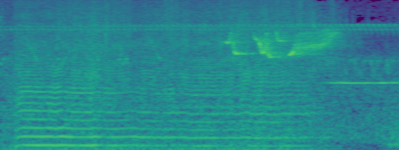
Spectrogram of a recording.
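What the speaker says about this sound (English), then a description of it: "Eastern honeybees. Workers collecting pollen." Eastern honeybee workers buzzing close by while collecting pollen, a steady droning hum with shifting pitch as individual insects move around, no talking.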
